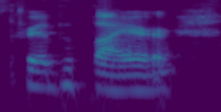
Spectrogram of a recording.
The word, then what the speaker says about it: Cribeyer: So, that's how I tell people how to remember to pronounce my last name is crib buyer.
